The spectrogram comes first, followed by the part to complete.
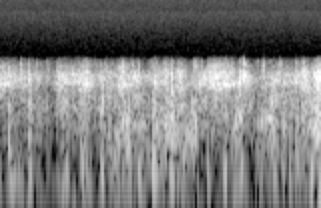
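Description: A horse's hoofbeats on turf, a rapid run of dull thuds heard from the saddle as the horse moves across a cross-country course.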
